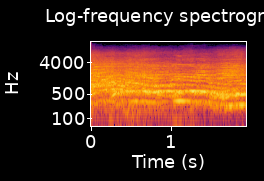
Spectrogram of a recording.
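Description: A young man raps loudly into a microphone.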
